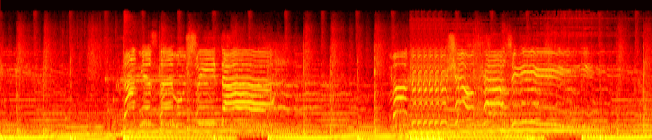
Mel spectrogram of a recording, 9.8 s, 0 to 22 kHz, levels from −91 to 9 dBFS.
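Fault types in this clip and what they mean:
System hang loop: the machine stalled while the sound hardware kept cycling one ring buffer, so from 6.23 to 6.66 s a single 85 ms chunk repeats five times. That's a machine-gun stutter at 11.7 Hz, which fits a 4096-sample buffer, with next to nothing lost.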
